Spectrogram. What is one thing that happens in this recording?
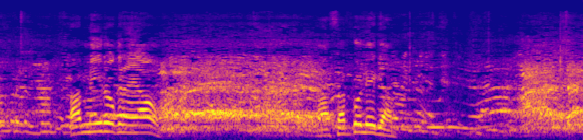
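A man shouts slogans loudly close by.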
